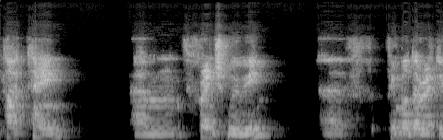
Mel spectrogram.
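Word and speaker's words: Titane: let us know yeah it's titan i guess my people pronounce it titan um french movie female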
